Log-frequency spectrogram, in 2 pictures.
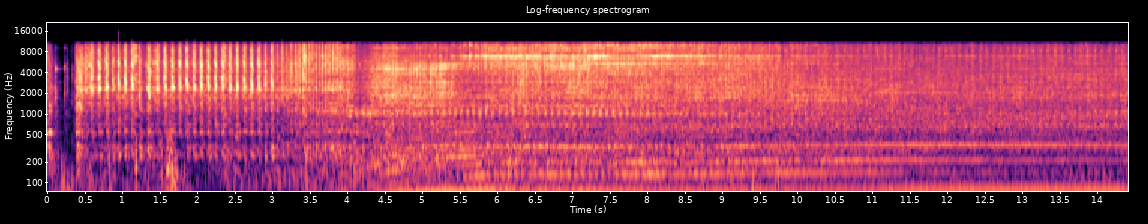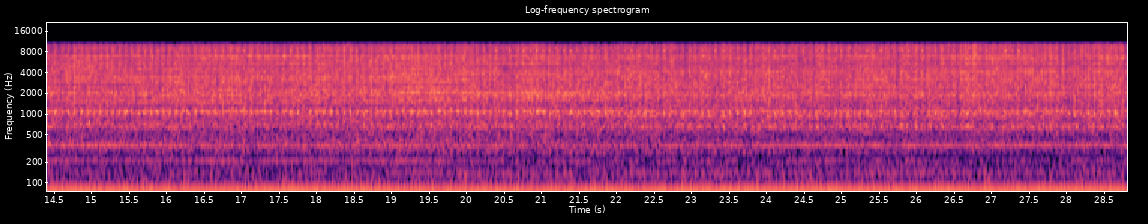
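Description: Small engine of a student-built three-wheeled Shell eco-car, firing in rapid uneven pulses for the first few seconds, then settling about four seconds in into a steady, even running note as the car is driven.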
